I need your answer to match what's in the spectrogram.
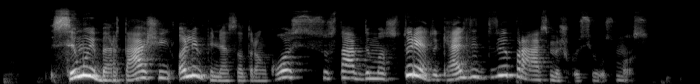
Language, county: Lithuanian, Vilnius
